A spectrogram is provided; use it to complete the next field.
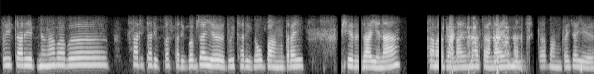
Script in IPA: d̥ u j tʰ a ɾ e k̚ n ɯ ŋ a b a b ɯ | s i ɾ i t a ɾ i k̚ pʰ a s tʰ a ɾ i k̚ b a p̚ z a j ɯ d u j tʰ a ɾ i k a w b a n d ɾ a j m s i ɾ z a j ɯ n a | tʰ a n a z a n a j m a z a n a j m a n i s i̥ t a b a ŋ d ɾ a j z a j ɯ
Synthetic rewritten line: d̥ u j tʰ a ɾ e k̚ n ɯ ŋ a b a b ɯ | s a ɾ i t a ɾ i k̚ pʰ a s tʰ a ɾ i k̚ b a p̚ z a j ɯ d u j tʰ a ɾ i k a w b a ŋ d ɾ a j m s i ɾ z a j ɯ n a | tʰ a n a z a n a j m a z a n a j m a n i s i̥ t a b a ŋ d ɾ a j z a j ɯ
